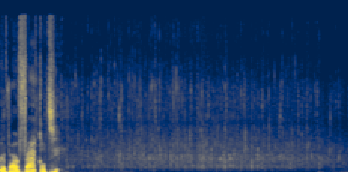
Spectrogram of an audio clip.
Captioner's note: audience clapping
